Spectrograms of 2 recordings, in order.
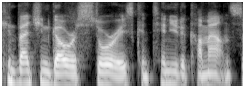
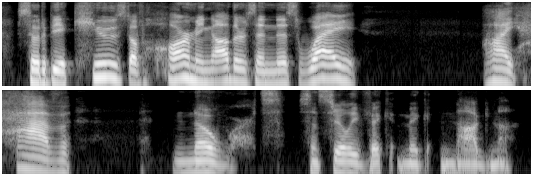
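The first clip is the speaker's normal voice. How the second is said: mock solemn, sincere tone; 3 semitones higher than usual. Reading aloud the last paragraph on request: mock solemn sincerity. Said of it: "with solemn sincerity".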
